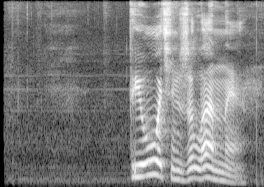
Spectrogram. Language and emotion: Russian, positive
